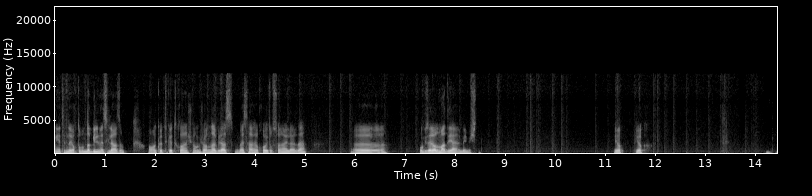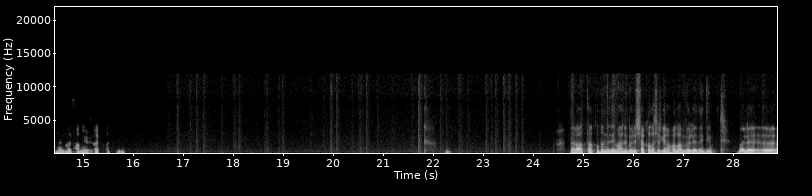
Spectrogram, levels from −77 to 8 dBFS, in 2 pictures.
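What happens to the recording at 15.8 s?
At 15.8 s you're right at the tail of a stretch of speech suppressed in double talk, running from 14.37 to 15.84 s. The speech dips and breaks up, falling by about 25 dB at its worst, for roughly a second in total. The likely cause is an echo canceller that couldn't separate this talker from the far-end echo while both were talking, so it turned both down.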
